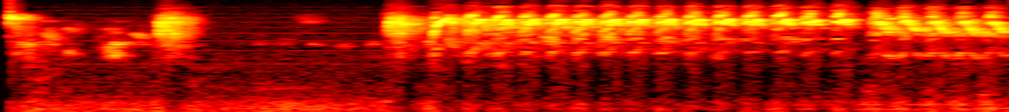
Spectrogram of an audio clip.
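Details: Male sunbird song used as a lure to make other birds sing. A few short chirps, then a long, buzzy, rapid trill held at a steady high pitch, with a human voice murmuring early on.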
